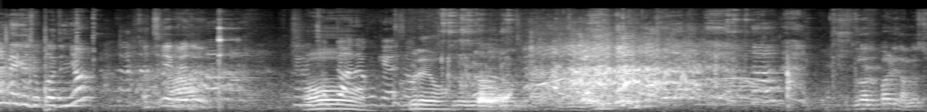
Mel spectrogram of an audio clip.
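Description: A young man talks playfully nearby.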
